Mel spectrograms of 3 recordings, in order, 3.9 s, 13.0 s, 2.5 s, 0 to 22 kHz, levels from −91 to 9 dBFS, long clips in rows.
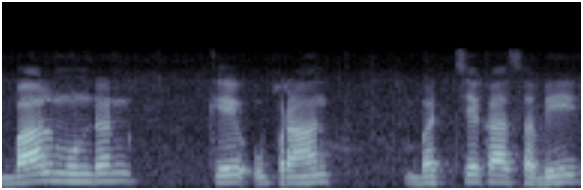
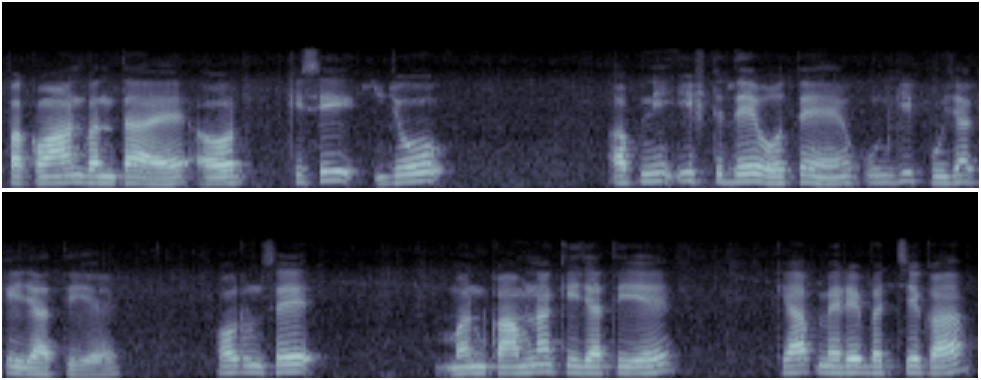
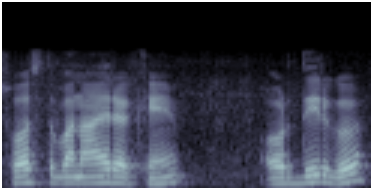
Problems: none marked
